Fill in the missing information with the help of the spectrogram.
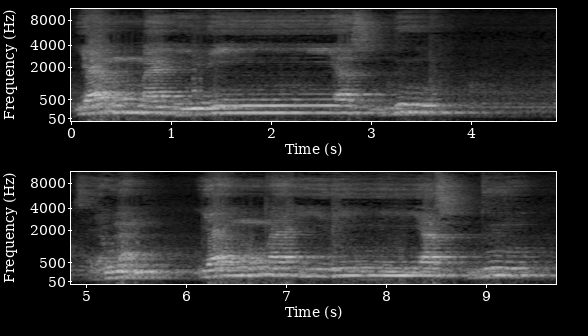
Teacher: ini ada kasratain bertemu huruf ya, maka harus dibaca dengung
